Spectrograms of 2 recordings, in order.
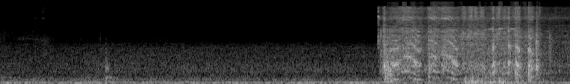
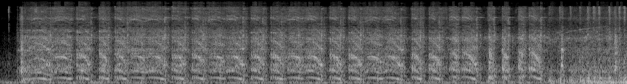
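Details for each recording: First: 3rd gen Toyota pickup with fresh battery, cranks with compression but won't start: fires for about two seconds on sprayed carb cleaner then dies, so ignition works; fuel starvation from a fuel pump not running, to be replaced. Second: Third-gen Toyota pickup with no-start, fuel pump replaced, fuel misting from fitting needing tightening or copper washer: starter cranks briefly, engine catches and settles into steady even idle.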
